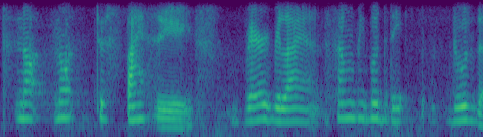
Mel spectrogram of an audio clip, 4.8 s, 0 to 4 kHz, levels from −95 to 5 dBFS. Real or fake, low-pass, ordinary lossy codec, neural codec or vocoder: fake; 3.6 kHz; Opus, 16 kbps; codec, 16 kHz in and 24 kHz out, 0.4 kbps, LongCat-Audio-Codec, fine tuned four codebook decoder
